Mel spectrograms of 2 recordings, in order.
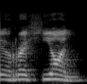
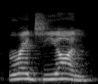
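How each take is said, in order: First: "región" with a soft h: rehión. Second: "región" with a zh sound, rezhión; wrong zh sound. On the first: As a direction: breathe the g in "región" as h. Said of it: "make sure you say región". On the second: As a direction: say "región" with an English-like zh. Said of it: "make sure you don't say something like". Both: Shown as a demonstration.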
